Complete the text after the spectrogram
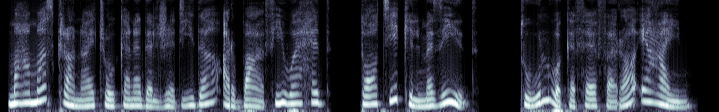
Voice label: arabic female; dictor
